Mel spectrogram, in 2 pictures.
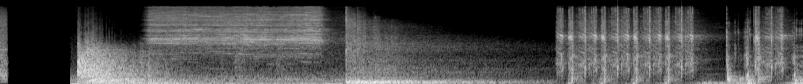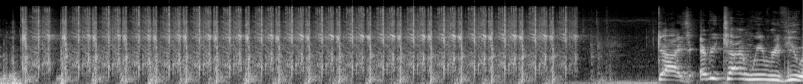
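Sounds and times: brad nailer firing into hardwood: 5.6s - 13.9s.

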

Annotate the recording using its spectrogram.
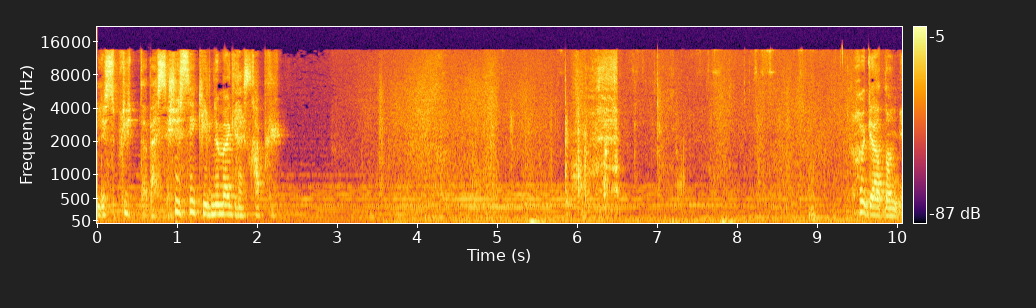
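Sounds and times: soft sustained music tones: 0.0s - 10.0s
small objects scraping on a dresser: 4.2s - 6.6s.

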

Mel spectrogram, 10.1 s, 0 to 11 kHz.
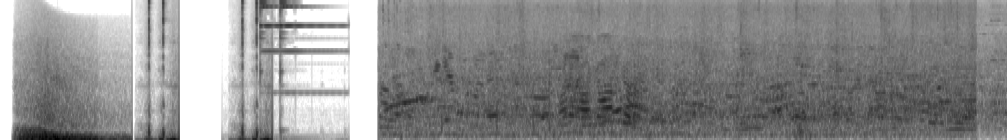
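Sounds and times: quick clicks: 1.4s - 2.8s
bright bell ding: 2.4s - 3.5s
crowd noise and voices: 3.8s - 10.0s.

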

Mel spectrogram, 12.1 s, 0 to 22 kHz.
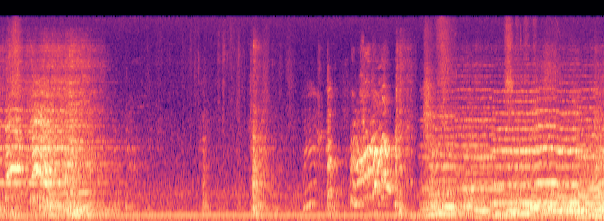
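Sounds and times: steady low hum: 0.0s - 12.0s
wavering whimpering cry: 6.0s - 8.1s.

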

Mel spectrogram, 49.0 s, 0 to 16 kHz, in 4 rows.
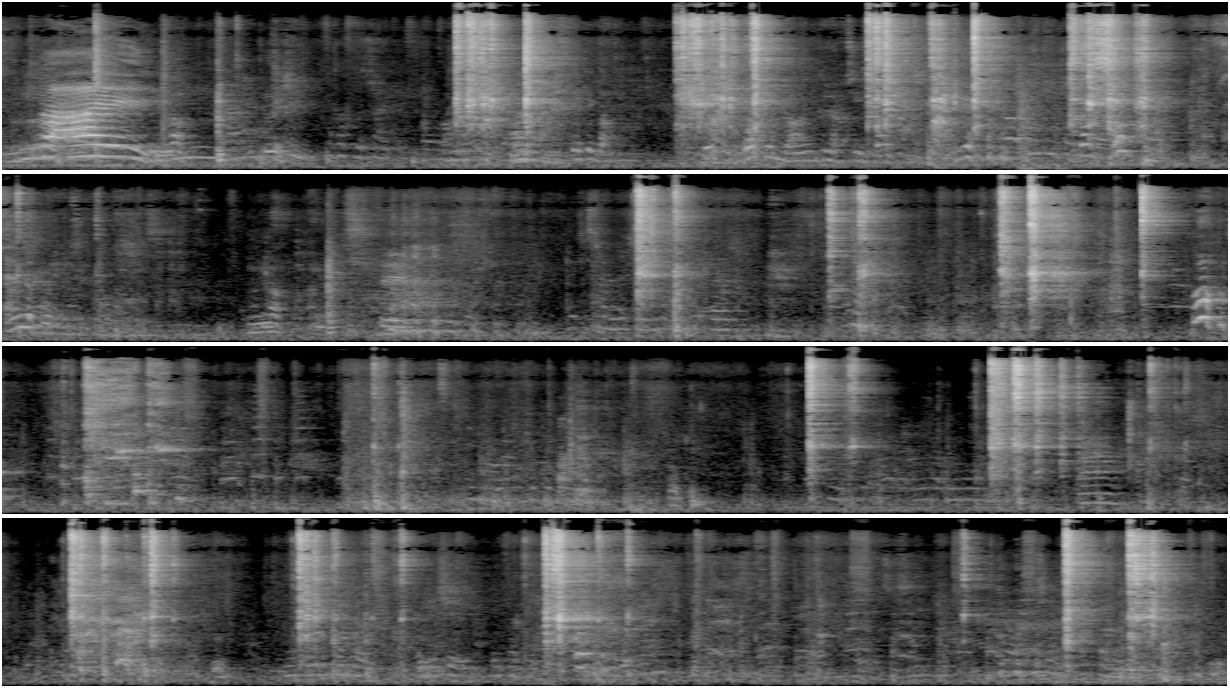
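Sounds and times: metal blades clashing and scraping: 4.5s - 5.7s, 6.7s - 7.9s, 8.6s - 10.0s, 10.7s - 11.8s, 39.7s - 41.0s, 42.2s - 43.2s, 46.4s - 48.7s.

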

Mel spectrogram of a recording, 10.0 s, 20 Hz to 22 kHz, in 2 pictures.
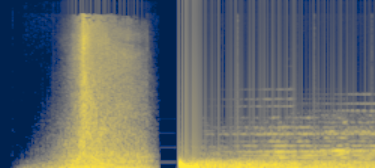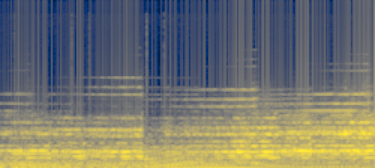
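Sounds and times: whoosh sound effect: 0.8s - 2.0s.

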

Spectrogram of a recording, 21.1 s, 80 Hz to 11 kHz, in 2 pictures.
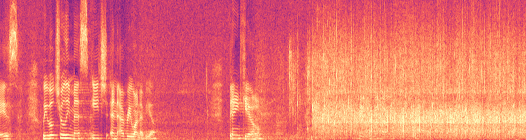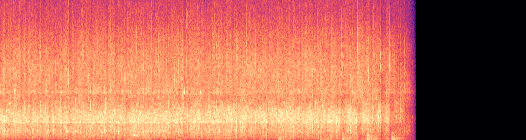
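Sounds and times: audience applause: 5.8s - 18.8s.

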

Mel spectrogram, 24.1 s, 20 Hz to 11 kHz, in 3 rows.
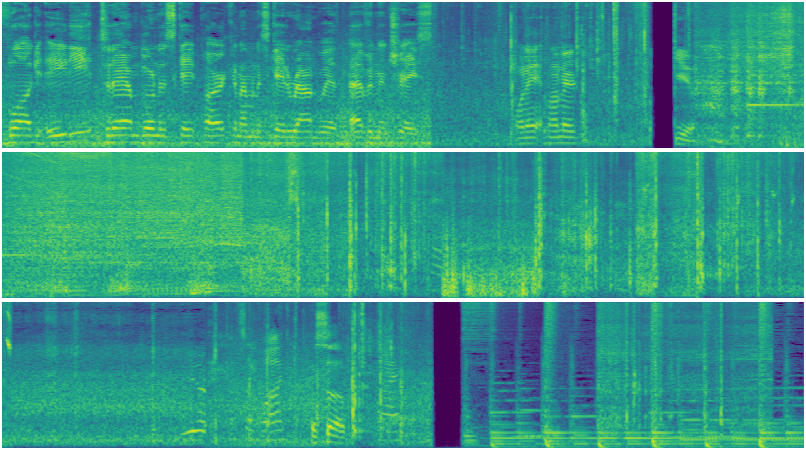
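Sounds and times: wind and road noise: 0.0s - 20.4s
skateboard wheels rolling on concrete: 10.4s - 20.4s
skateboard clacking on ground: 10.9s - 16.0s, 17.5s - 20.2s.

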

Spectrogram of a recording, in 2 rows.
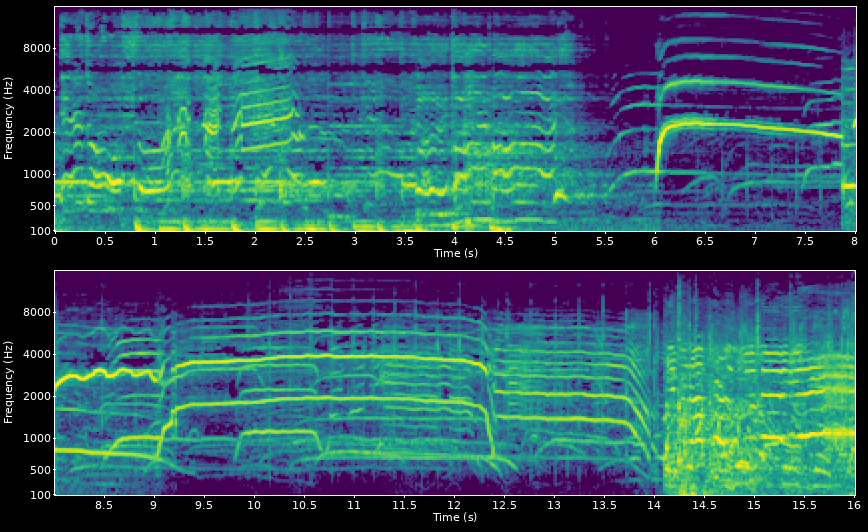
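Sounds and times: audience screaming and cheering: 5.5s - 16.0s.

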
